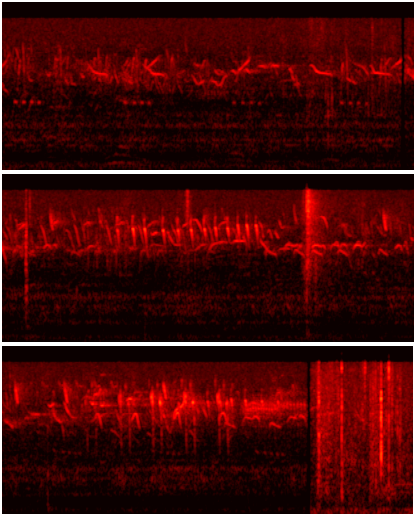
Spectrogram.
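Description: A chorus of small birds chirping and calling, with an occasional sharp click. Near the end the sound changes abruptly to a louder spell of crackling and clicking.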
